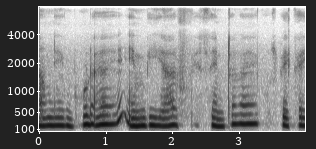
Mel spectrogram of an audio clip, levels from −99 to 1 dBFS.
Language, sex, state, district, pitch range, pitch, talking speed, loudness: Hindi, male, Uttarakhand, Tehri Garhwal, 180-215 Hz, 195 Hz, 150 wpm, -14 LUFS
